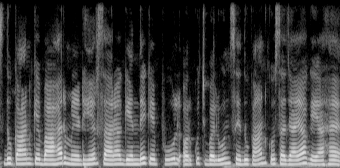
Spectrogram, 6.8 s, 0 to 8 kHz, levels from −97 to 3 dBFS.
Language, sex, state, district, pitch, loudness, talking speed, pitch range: Hindi, female, Jharkhand, Garhwa, 210 Hz, -16 LUFS, 160 wpm, 205-230 Hz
